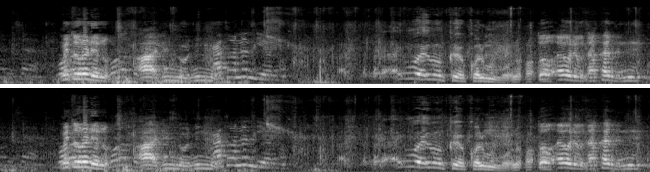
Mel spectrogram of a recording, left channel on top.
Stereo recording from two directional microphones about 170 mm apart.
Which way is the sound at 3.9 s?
5° right (ahead or behind).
